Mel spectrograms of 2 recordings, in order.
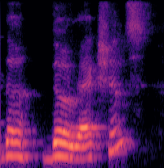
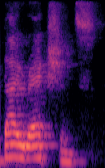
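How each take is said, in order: First: "directions" with the I said like E, as de-rections. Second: "directions" with the I said as ai, as dai-rections. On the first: Teacher showing students the first pronunciation. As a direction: use the E sound in "directions". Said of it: "pronunciar o I com som de E". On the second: Teacher showing students the second pronunciation. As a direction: use the ai sound in "directions". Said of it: "pronunciar o I com som de I". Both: Shown as a demonstration.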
